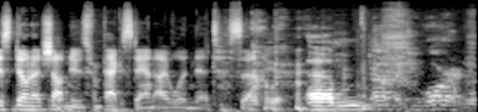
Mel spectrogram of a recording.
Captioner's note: laughter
